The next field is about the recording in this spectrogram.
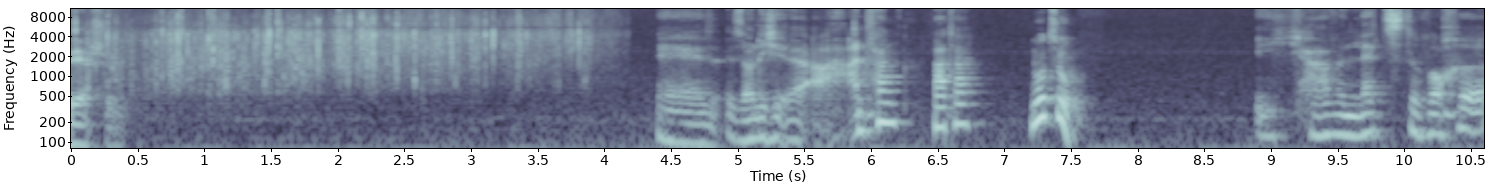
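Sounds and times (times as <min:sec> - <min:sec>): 
speech: 0:00.0 - 0:00.5, 0:04.4 - 0:07.7, 0:08.9 - 0:10.5
handwritten paper note crinkling and rustling: 0:00.0 - 0:04.2.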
